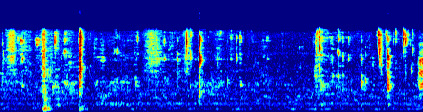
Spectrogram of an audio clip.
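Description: A person chewing a pasty mouthful of dry crackers: irregular wet mouth clicks and short crunching bursts with pauses between.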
